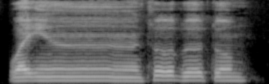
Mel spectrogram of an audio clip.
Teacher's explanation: نون ساکن کے بعد حروف اخفا کا تا ہے، اخفا حقیقی ہوگا، گناہ کے ساتھ پڑھیں گے ، با ساکن پر قلقلہ ہوگا، حروف قلقلہ 5 ہے، قاف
